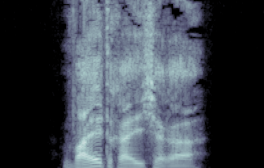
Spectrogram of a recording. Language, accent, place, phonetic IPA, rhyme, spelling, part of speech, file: German, Germany, Berlin, [ˈvaltˌʁaɪ̯çəʁɐ], -altʁaɪ̯çəʁɐ, waldreicherer, adjective, De-waldreicherer.ogg
- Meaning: inflection of waldreich: 1. strong/mixed nominative masculine singular comparative degree 2. strong genitive/dative feminine singular comparative degree 3. strong genitive plural comparative degree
